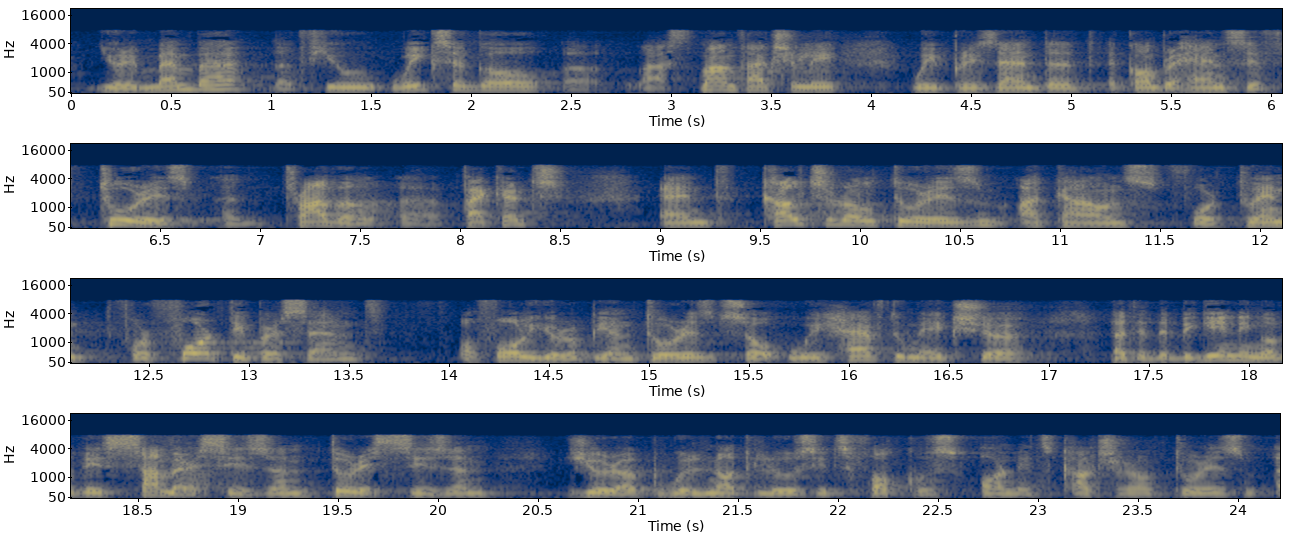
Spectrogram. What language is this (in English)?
English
